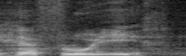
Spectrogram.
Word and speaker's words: refluir: Então esse I aí, esse I, refluir, mais forte.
